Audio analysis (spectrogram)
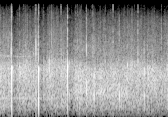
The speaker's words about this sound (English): So if you will rejoice in her decision and his family's decision, will you just say amen and clap? Amen.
